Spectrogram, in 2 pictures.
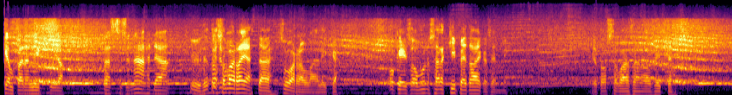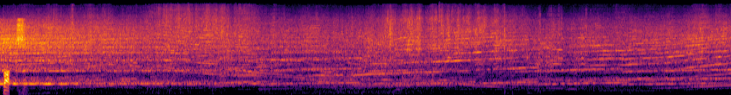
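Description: Racing car engines scream at high revs, rising and falling in pitch as the cars speed past.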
